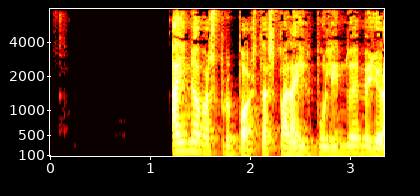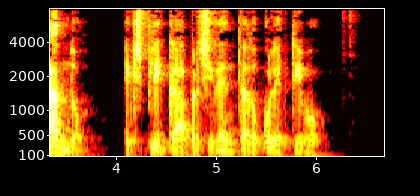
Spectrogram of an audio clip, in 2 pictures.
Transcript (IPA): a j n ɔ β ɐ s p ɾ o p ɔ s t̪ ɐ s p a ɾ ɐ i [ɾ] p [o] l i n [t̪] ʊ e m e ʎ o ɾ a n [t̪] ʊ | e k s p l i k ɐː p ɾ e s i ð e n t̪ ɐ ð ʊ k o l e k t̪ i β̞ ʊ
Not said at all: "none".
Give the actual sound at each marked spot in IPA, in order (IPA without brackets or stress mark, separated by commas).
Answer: ɾ, u, d̪, d̪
